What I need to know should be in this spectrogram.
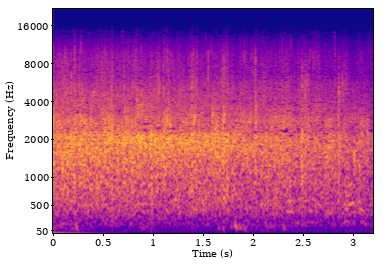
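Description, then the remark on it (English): An audience applauds steadily, a dense wash of many hands clapping at once, loud and sustained without a break, as FX and FOBS from ReSecurity Labs are introduced for a talk on port scanning. “Give them a big round of applause right now.”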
